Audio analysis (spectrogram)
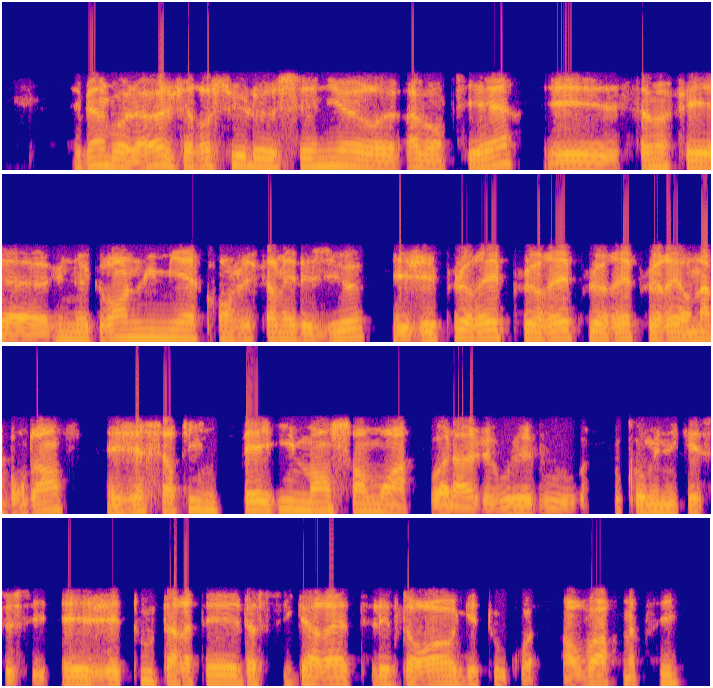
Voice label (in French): Témoignage de conversion sur Radio Gospel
